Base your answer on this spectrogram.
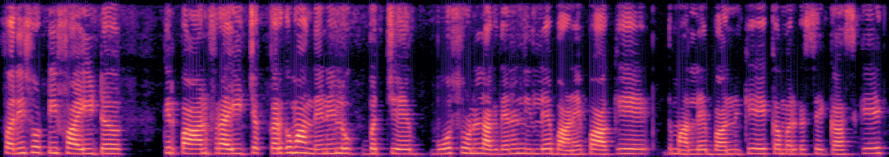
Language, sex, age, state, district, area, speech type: Punjabi, female, 18-30, Punjab, Ludhiana, urban, spontaneous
